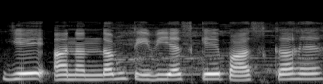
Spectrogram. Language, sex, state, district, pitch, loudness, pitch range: Hindi, female, Madhya Pradesh, Umaria, 235 Hz, -12 LUFS, 225-255 Hz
